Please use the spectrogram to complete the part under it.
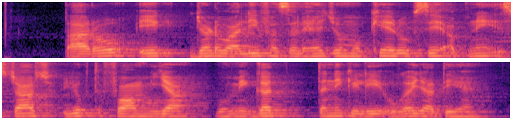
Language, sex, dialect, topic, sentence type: Hindi, male, Hindustani Malvi Khadi Boli, agriculture, statement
